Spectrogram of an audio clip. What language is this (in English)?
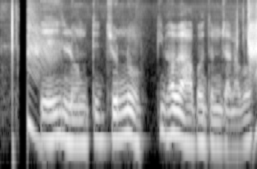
Bangla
